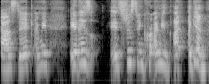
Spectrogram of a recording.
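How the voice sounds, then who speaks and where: Bright, gushing woman host on a video call. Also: sits high, moderate pace. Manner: enthusiastic, gushing praise. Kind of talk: casual chat on a video call.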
